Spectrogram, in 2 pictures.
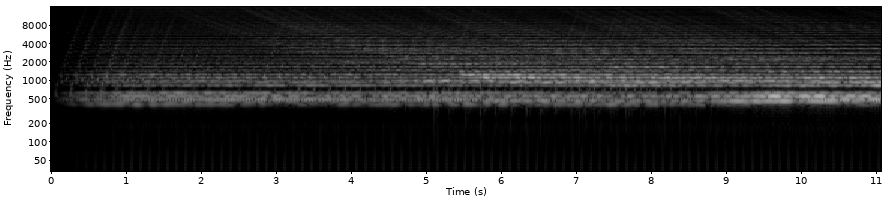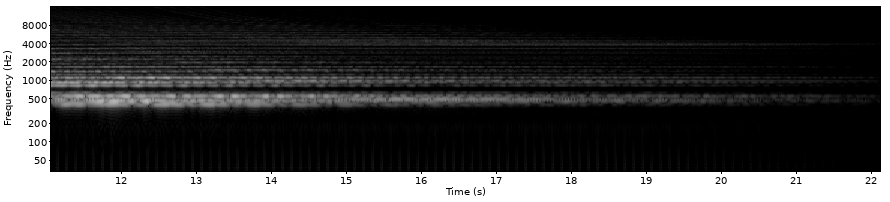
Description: SLOW LIGHT WAVE, SLOW SYNTHESIZER WAVES

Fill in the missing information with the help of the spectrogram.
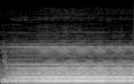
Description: solo, cello orch; Roland LCDP13 String Sections; STR Combos 1

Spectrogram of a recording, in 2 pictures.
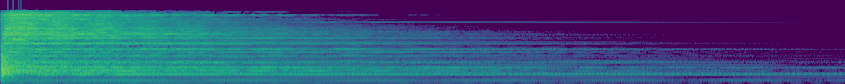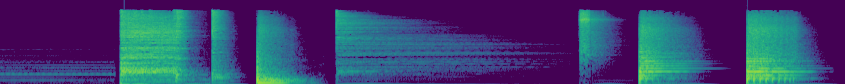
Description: Clavia Nord Modular Kit

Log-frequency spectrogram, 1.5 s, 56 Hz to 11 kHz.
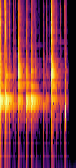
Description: CONGA 119

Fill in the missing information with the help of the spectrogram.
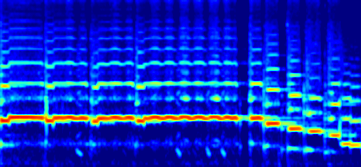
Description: Agro Fusion Flute

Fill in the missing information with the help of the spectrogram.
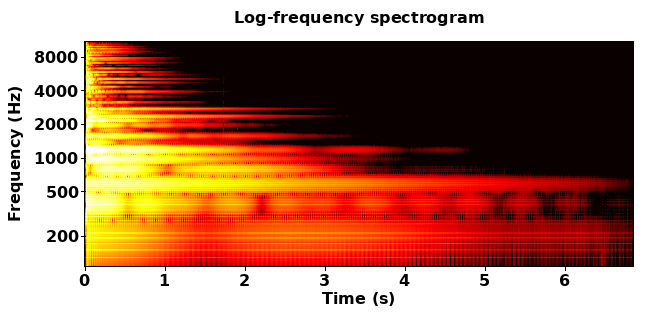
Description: Greek Bazouki, plucked strings

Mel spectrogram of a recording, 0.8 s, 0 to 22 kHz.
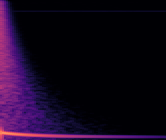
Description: Tom2, Clavia Micro Modular

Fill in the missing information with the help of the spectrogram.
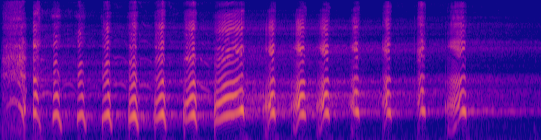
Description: laugh

